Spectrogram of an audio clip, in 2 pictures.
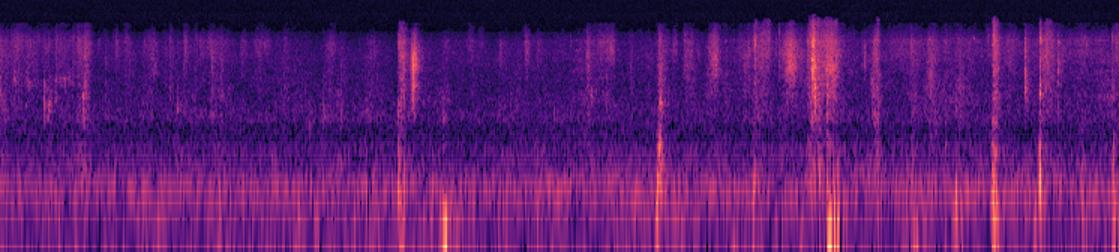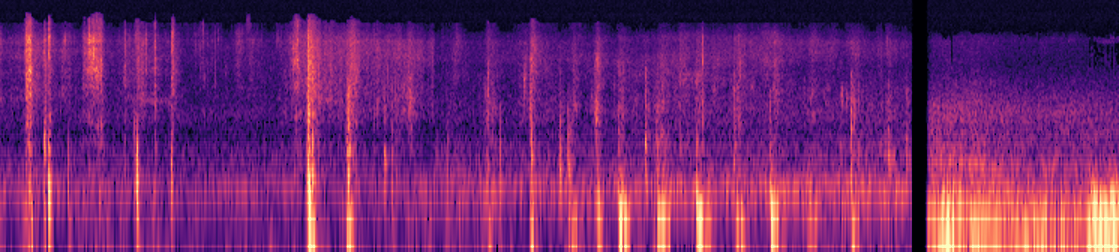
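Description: Footsteps of a hiker coming down a steep, rocky forest trail: scattered scuffs and crunches on rock, roots and forest litter, faint at first and growing louder and more frequent from about ten seconds in as he nears.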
